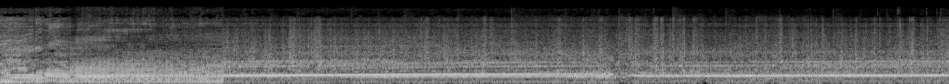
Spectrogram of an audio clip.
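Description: Scooter engine and drivetrain running at steady high revs while cruising: a steady whining note whose pitch falls about a second in, then holds. It dips briefly about six seconds in.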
